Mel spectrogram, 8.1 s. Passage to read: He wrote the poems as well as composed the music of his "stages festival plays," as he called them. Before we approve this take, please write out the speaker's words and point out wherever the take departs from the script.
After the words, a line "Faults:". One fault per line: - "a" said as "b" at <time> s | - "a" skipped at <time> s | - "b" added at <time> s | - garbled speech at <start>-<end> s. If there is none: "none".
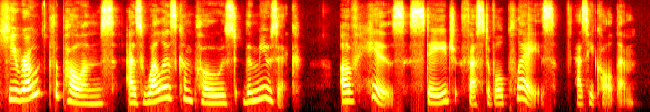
He wrote the poems as well as composed the music of his "stage festival plays," as he called them.
Faults:
- "stages" said as "stage" at 5.1 s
